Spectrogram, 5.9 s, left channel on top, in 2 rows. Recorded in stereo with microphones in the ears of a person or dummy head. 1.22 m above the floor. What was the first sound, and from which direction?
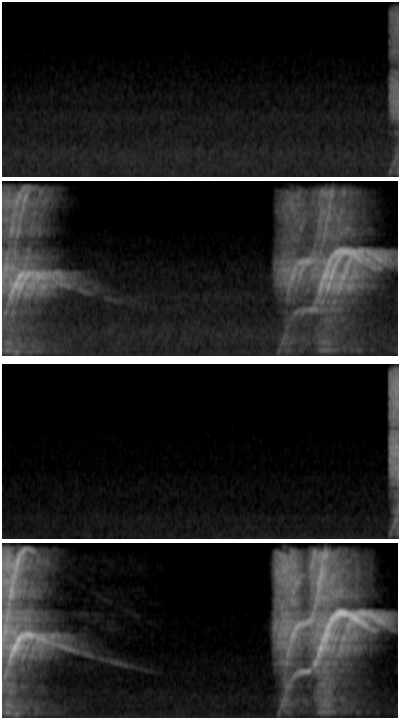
A siren, 45° right (ahead or behind).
